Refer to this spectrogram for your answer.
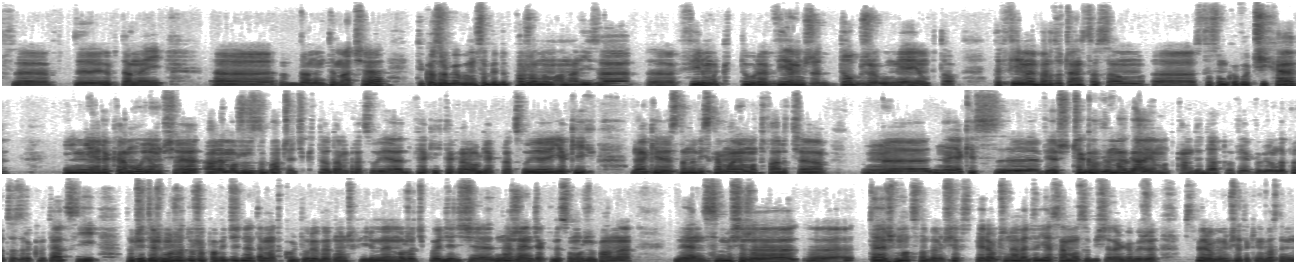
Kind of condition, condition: link, video call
